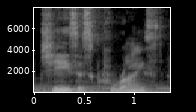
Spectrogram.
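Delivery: ordinary delivery, nothing marked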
